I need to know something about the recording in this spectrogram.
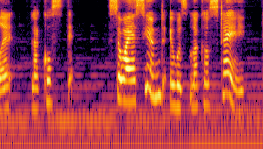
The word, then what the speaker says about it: Lacoste: French so that got me wondering "is it Lacoste in English too?" I googled it and yes it's Lacoste in English and about this one I literally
